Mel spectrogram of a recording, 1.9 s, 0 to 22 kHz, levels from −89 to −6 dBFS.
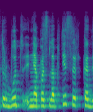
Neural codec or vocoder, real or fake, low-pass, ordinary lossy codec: none; real; 14.4 kHz; AAC, 96 kbps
